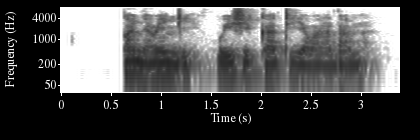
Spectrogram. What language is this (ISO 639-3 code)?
swa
